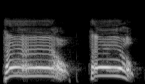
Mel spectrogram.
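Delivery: high, loud cries for help from down a hole; yelling for help. Retold or imitated. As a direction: call out like someone trapped and desperate. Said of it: "kept hearing the noise".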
